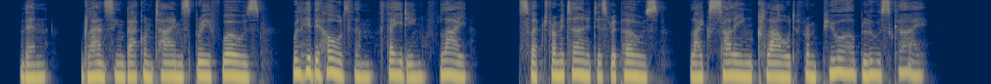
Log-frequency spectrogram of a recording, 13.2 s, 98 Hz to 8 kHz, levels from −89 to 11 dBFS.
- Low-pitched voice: No, medium, 150 Hz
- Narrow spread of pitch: Yes, narrow, 1.7 semitones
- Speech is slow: Yes, slow, 110 wpm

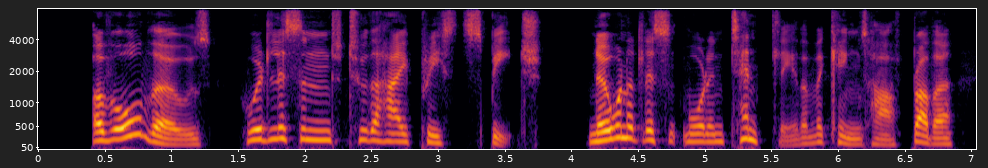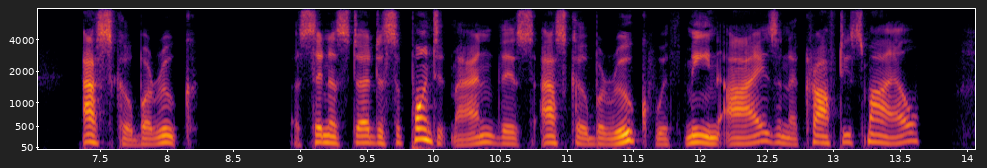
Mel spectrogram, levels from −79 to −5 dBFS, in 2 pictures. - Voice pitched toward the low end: No, medium, 150 Hz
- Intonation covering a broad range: Yes, wide, 6.8 semitones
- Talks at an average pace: Yes, average, 150 wpm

